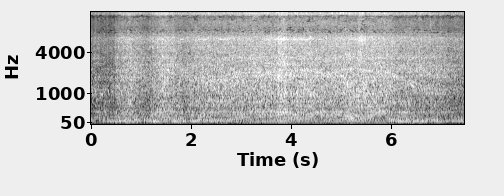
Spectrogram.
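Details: Honda Vario 110 carburetor scooter that had seized (wouldn't kick-start), after rebuild with valve guides, rocker arms and valves replaced; steady, even engine note with solid low hum, no knocks or rattles; normal running.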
